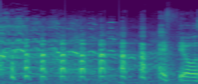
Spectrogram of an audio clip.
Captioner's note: people laugh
